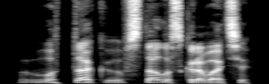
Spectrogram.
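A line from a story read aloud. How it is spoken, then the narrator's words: Sighing. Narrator (Russian): вздохнула Мария Семеновна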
